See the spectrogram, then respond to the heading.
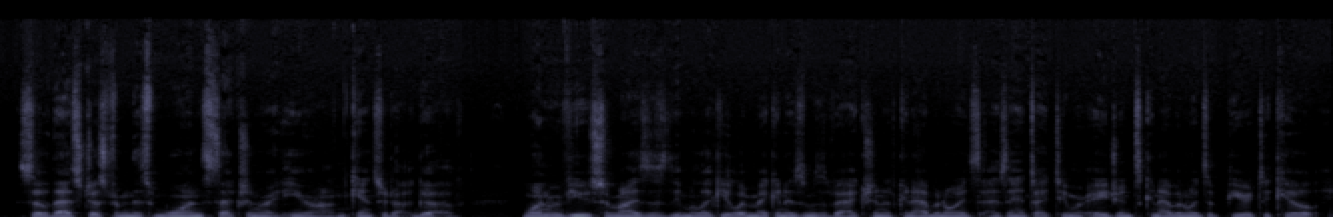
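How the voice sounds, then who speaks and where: A man talks at a fairly quick pace in a medium pitch. His tone is dark and mellow. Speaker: cannabis science explainer. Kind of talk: screen-share explainer. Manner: fast.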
